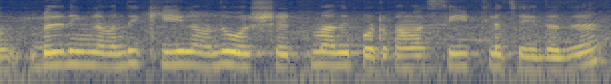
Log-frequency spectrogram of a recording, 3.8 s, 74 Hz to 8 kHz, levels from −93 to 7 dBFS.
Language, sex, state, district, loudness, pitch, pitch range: Tamil, female, Tamil Nadu, Kanyakumari, -16 LUFS, 205 Hz, 185-220 Hz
